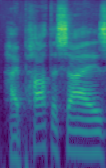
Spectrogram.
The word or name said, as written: hypothesize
